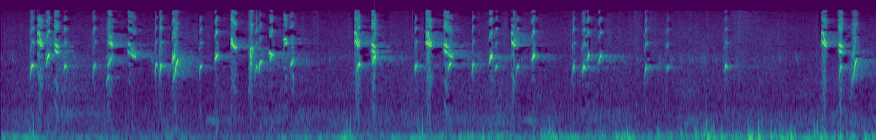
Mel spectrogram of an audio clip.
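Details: European goldfinch song meant to excite other goldfinches: rapid tinkling, twittering notes and short trills mostly high-pitched, in bursts with brief pauses, over a low background rumble.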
